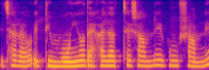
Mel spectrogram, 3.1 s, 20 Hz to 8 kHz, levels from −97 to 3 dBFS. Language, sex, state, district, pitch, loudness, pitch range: Bengali, female, West Bengal, Purulia, 210 Hz, -15 LUFS, 200-215 Hz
